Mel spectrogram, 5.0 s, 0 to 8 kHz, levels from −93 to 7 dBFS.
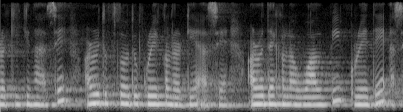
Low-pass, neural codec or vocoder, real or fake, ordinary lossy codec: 7.2 kHz; none; real; none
